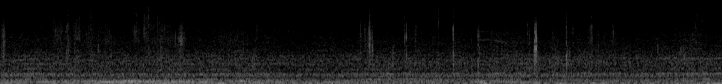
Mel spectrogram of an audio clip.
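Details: Hive of honey bees buzzing during a March 10, 2019 inspection after a vertical split, on a showery day; constant low droning with frequent light clicks and scrapes from hive handling throughout.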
